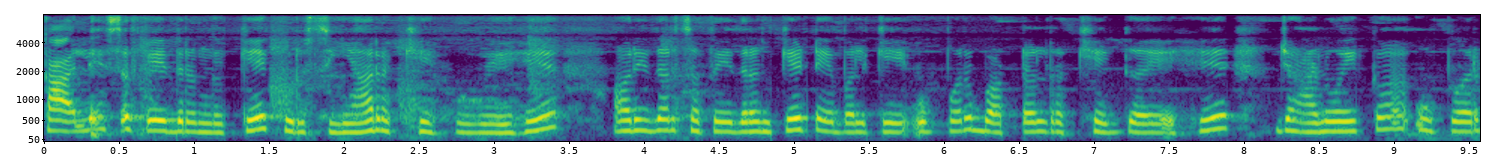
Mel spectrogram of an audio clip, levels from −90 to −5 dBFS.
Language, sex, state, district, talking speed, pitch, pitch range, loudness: Hindi, female, Haryana, Charkhi Dadri, 155 wpm, 235 Hz, 220-260 Hz, -16 LUFS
